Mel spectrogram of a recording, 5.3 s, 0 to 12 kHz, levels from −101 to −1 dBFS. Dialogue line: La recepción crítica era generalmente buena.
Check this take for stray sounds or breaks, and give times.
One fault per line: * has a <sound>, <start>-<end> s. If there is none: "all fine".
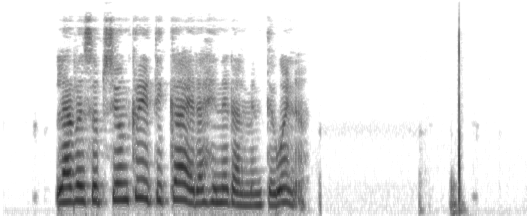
all fine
